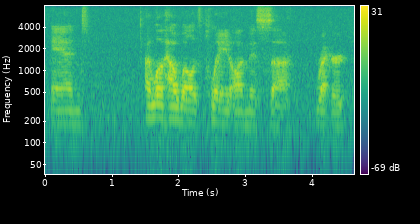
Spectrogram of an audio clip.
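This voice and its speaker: Amid noticeable background noise, a man talks at a fairly slow pace. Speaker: music reviewer. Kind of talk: album review monologue. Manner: halting, many fillers.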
